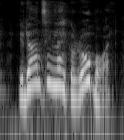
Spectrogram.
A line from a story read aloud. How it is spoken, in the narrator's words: Shinichi exclaimed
